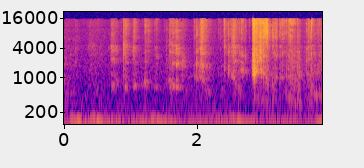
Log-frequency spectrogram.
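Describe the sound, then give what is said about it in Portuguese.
Five crunchy bites into a snack, a quick series of crisp crunches with chewing in between, the last bite loudest, over a low steady hum and no voices. “E no toque de cinco roídas de salgadinho, hoje”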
